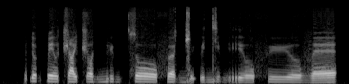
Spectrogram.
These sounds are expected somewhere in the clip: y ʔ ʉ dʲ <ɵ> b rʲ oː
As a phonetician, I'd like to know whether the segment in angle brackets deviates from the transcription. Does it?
no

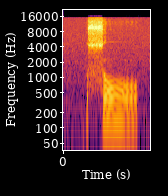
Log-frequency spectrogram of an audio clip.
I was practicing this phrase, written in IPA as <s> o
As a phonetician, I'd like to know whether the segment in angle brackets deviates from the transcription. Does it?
no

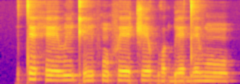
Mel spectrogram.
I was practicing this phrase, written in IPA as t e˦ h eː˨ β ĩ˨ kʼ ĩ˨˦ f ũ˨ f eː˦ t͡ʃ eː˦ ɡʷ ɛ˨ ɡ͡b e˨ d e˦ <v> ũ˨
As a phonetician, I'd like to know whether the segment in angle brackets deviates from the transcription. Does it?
no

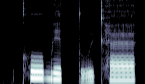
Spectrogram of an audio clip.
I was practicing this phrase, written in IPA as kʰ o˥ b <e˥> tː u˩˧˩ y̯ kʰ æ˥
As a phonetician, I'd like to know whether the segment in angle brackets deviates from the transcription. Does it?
no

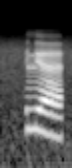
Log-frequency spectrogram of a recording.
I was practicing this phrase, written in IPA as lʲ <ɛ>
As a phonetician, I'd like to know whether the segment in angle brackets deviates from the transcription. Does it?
no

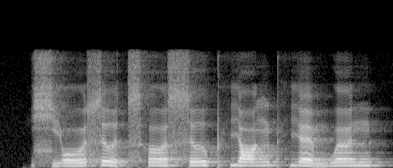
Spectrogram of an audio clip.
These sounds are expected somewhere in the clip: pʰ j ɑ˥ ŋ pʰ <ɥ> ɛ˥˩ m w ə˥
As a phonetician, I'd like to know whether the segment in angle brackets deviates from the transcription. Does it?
yes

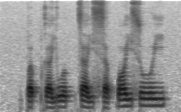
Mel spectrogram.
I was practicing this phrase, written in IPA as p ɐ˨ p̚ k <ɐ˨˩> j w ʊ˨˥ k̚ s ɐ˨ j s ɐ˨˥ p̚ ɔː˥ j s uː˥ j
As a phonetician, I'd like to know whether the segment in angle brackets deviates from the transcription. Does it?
yes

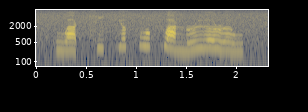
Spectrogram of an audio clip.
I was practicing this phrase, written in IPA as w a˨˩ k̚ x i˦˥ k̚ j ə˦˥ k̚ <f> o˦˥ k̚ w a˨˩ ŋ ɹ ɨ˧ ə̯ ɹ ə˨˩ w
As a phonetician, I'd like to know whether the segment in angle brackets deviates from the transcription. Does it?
yes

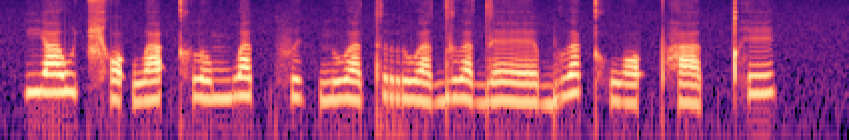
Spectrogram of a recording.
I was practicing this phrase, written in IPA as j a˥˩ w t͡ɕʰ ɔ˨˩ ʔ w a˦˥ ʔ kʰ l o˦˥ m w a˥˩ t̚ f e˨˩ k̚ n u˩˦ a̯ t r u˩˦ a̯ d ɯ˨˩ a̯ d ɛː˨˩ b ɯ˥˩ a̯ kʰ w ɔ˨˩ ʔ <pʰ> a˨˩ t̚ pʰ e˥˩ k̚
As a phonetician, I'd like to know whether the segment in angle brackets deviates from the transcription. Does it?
no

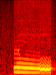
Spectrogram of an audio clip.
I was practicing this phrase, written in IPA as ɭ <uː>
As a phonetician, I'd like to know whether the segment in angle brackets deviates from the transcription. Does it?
yes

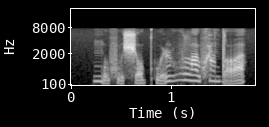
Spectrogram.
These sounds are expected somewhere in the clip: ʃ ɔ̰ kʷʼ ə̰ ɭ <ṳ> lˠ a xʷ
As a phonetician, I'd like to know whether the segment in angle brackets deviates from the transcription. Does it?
no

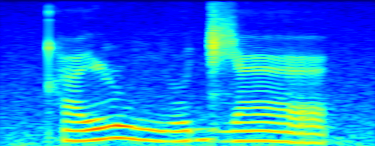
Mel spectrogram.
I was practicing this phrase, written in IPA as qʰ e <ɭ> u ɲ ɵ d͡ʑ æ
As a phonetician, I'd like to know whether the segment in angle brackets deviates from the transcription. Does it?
no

